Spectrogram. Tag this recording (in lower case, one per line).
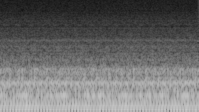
engine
